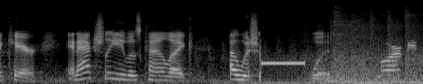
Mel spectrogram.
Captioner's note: beep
